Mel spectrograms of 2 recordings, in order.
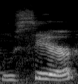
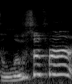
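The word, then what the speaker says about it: Lucier: like unfortunately other people, I originally read this as Lucifer and I was like, what? But it doesn't have the F.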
